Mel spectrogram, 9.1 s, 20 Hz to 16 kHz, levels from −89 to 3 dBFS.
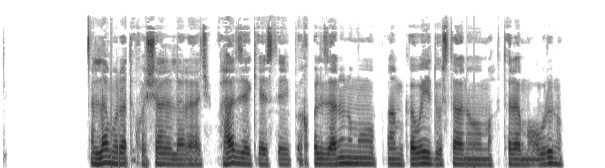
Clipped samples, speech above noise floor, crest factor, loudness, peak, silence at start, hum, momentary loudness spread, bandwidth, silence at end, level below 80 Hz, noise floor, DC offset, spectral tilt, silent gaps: under 0.1%; over 73 dB; 18 dB; -17 LUFS; 0 dBFS; 1.3 s; none; 9 LU; 11.5 kHz; 0.65 s; -50 dBFS; under -90 dBFS; under 0.1%; -4.5 dB/octave; none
